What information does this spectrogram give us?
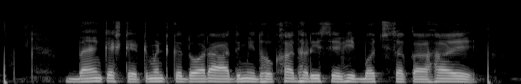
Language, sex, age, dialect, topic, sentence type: Magahi, male, 25-30, Western, banking, statement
